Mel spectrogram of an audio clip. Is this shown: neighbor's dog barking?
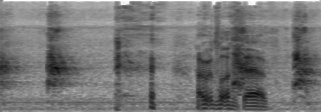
yes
